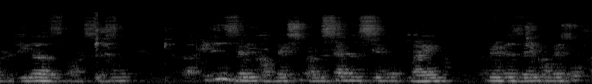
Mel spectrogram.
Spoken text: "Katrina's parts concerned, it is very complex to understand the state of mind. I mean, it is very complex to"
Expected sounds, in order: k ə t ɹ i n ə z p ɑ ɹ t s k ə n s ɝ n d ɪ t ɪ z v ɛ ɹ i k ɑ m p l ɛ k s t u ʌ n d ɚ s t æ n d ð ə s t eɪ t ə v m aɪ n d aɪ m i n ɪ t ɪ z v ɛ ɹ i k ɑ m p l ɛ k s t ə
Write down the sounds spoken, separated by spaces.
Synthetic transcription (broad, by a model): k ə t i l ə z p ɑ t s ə s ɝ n ɪ t ɪ z v ɛ ɹ i k ɑ m p l ɛ k s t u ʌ n d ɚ s t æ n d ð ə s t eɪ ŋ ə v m aɪ n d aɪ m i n ɪ t ɪ z v ɛ ɹ i k ɑ m p l ɛ k s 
